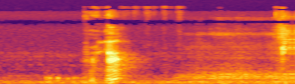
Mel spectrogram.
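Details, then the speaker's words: Female dog snoring in the background of a kitchen recording, over speech. "En parlant du menu de base, donc, je vais dézoomer un petit peu. Voilà. En plus, on entend la chienne qui ronfle."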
